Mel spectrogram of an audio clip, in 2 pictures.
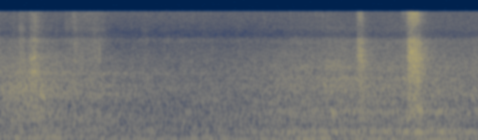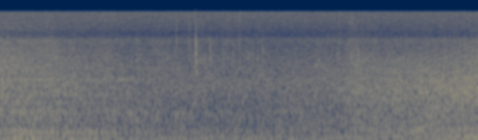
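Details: Low rumbling hum like a vehicle or fan runs throughout, with a few soft knocks and no animal sound heard.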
